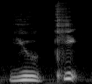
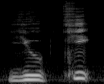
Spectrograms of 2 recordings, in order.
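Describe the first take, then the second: The two takes are said the same way.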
